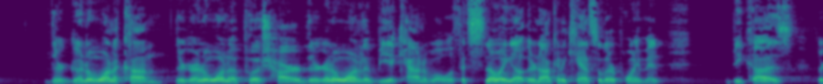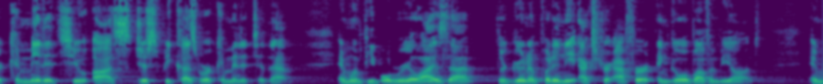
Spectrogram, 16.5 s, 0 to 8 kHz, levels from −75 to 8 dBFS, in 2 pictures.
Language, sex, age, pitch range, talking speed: English, male, 20-39, 110-145 Hz, 220 wpm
